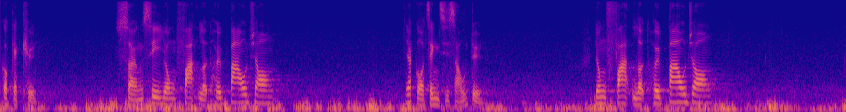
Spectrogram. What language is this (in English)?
Cantonese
